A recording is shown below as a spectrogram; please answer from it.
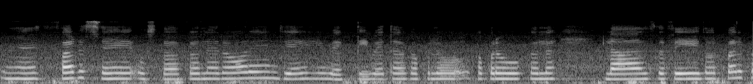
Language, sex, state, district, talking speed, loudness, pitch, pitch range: Hindi, female, Rajasthan, Bikaner, 160 wpm, -17 LUFS, 260 Hz, 255-270 Hz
